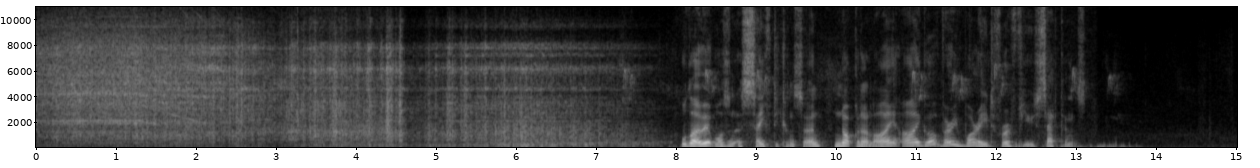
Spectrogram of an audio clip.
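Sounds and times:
mitre saw whirring: 0:00.0 - 0:08.0.

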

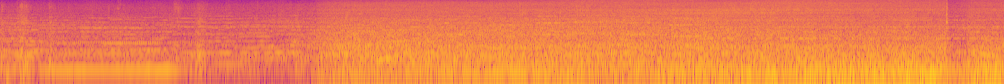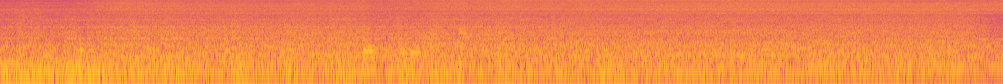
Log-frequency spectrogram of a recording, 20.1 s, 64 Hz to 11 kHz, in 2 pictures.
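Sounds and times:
background music: 0:00.0 - 0:20.0
low hum: 0:03.1 - 0:20.0.

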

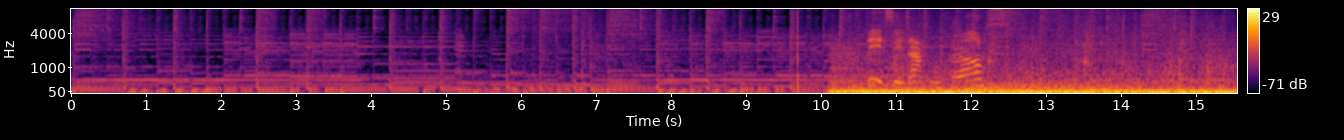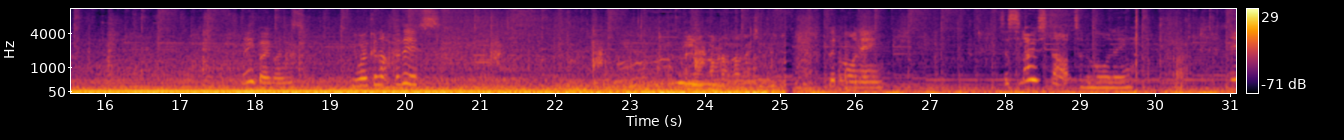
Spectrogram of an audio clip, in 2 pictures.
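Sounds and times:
engine and road noise inside cab: 0:10.1 - 0:31.0.

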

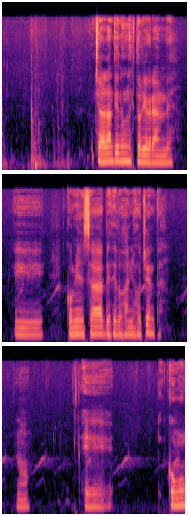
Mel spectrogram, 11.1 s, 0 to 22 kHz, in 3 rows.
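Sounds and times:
boot footsteps on wooden planks: 0:00.0 - 0:01.6.

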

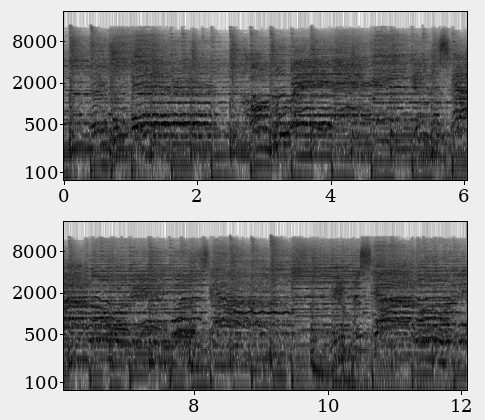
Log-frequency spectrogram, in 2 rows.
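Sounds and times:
acoustic guitars and bass: 0:00.0 - 0:12.0
man singing lead: 0:00.4 - 0:09.4
voices singing along: 0:00.4 - 0:12.0.

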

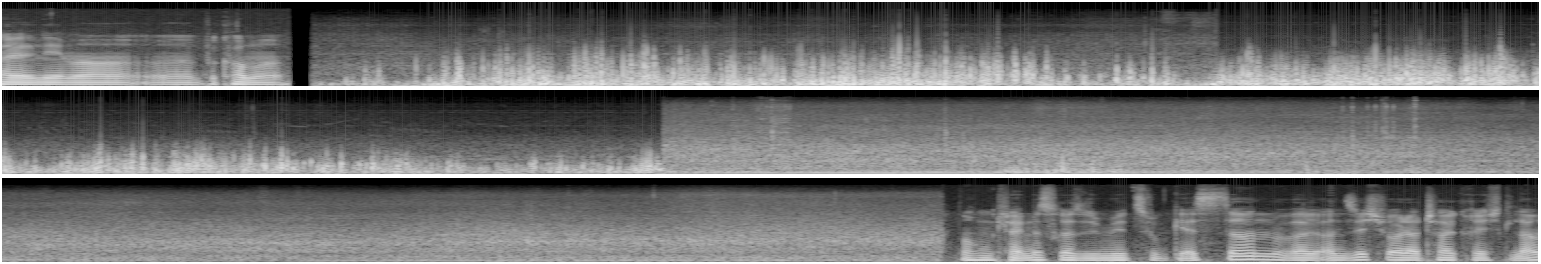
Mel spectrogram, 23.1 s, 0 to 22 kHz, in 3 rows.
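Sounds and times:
wind buffeting microphone: 0:01.6 - 0:20.1
road traffic hiss: 0:11.0 - 0:20.1.

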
